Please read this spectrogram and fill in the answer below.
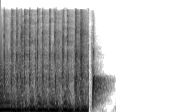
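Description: Loud edited-in sound effect: a fast run of clicks over a steady low rumble that cuts off about a second in, followed by a short pop and then silence.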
